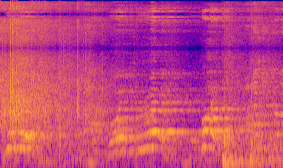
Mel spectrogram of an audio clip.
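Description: Indistinct voices calling out, echoing in a large sports hall, with low thumps near the end.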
